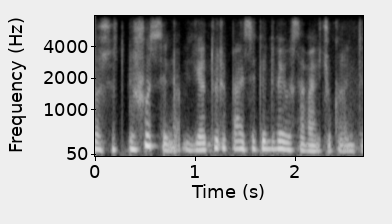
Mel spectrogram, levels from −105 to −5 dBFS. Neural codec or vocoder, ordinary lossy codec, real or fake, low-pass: codec, 16 kHz, 2 kbps, FreqCodec, smaller model; Opus, 32 kbps; fake; 7.2 kHz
